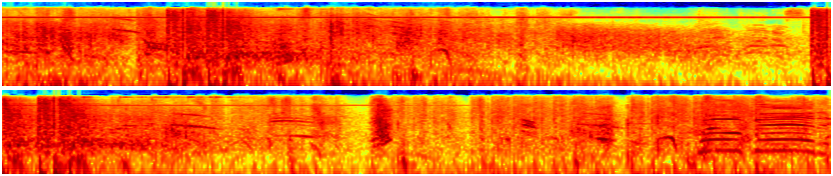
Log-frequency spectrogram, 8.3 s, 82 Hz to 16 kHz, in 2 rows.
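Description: Sustained gunfire and bursts of automatic weapon fire in Brothers in Arms 2, a World War II shooter game, loud and dense throughout, with a sharp blast near the middle and faint shouted voices mixed in.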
